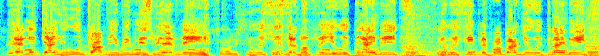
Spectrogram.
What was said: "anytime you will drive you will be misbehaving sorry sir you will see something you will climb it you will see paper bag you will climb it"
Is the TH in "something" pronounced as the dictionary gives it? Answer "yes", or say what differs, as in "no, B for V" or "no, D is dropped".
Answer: no, F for TH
